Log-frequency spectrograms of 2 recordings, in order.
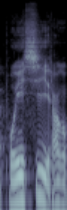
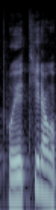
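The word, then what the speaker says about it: La Boétie: 시에 관해서 쓴 글입니다 이름을 발음할 때 에티엔 딜라 보이시라고 발음을 해야 됩니다 예전에 이제 간혹 그 보혜티라고 발음하는 경우가 있는데 관례적으로이 보혜씨라는 이름은 t라고 발음하지 않고 c라고 발음을 합니다 자 보이시와 관계를 보여주는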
